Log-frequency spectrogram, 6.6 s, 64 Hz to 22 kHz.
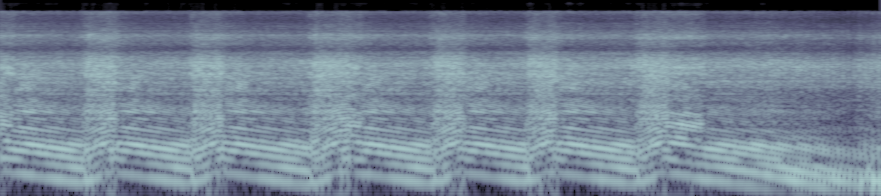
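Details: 2007 Yamaha Vega R motorcycle after its carburetor was cleaned with a wire and blown out to cure sputtering and coughing: repeated clean throttle blips, revs rising and dropping crisply with no stumble or misfire, pulling freely and healthy.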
